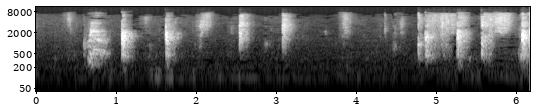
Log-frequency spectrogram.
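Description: Table tennis ball bounced on the table before the serve, about two sharp clicks a second. Near the end the serve goes in and a quick run of bat and table hits follows in a rally.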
